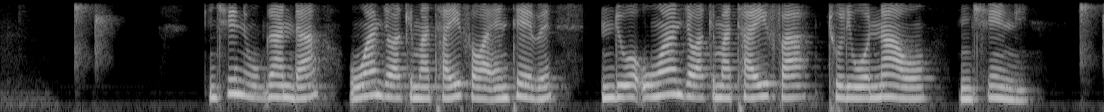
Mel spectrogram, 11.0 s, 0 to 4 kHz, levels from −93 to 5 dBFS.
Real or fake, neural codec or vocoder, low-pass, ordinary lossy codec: real; none; 3.6 kHz; none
